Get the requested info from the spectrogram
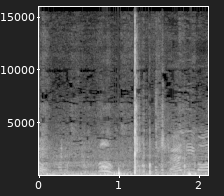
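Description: A bat striking a tape-wrapped tennis ball: one sharp crack about a second in, the shot that goes for four.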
